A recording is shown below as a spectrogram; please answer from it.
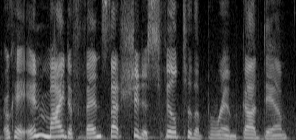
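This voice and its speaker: A woman's voice: on the high side, lively intonation, normal speed. A young woman streamer chatting casually over her game, swearing often and laughing at her own slip-ups, on a desk mic. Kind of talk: casual gameplay commentary. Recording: game music playing behind.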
